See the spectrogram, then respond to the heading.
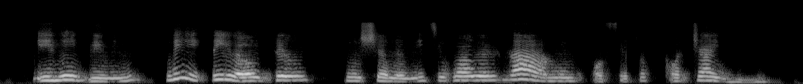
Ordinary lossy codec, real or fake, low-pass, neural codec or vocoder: none; fake; 7.2 kHz; codec, 16 kHz, 0.5 kbps, FreqCodec, smaller model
